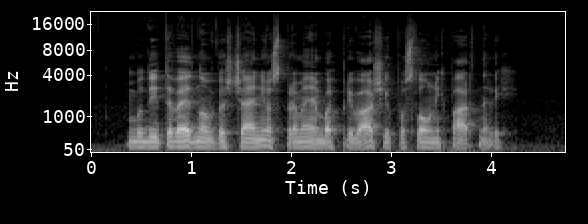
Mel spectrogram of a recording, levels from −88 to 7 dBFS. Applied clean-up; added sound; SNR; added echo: none; none; none; none.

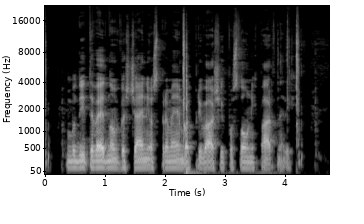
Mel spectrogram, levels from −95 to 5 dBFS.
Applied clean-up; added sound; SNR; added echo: classical method Wiener filter.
